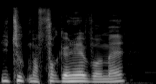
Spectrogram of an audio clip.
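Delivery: acted-out, mad, angry, aggrieved griping. Imagining a cellmate still mad after getting his headphones back; mock-angry complaint. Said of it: "he'd still be mad".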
